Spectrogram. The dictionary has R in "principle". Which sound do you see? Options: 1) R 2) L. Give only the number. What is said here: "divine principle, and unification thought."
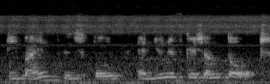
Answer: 1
